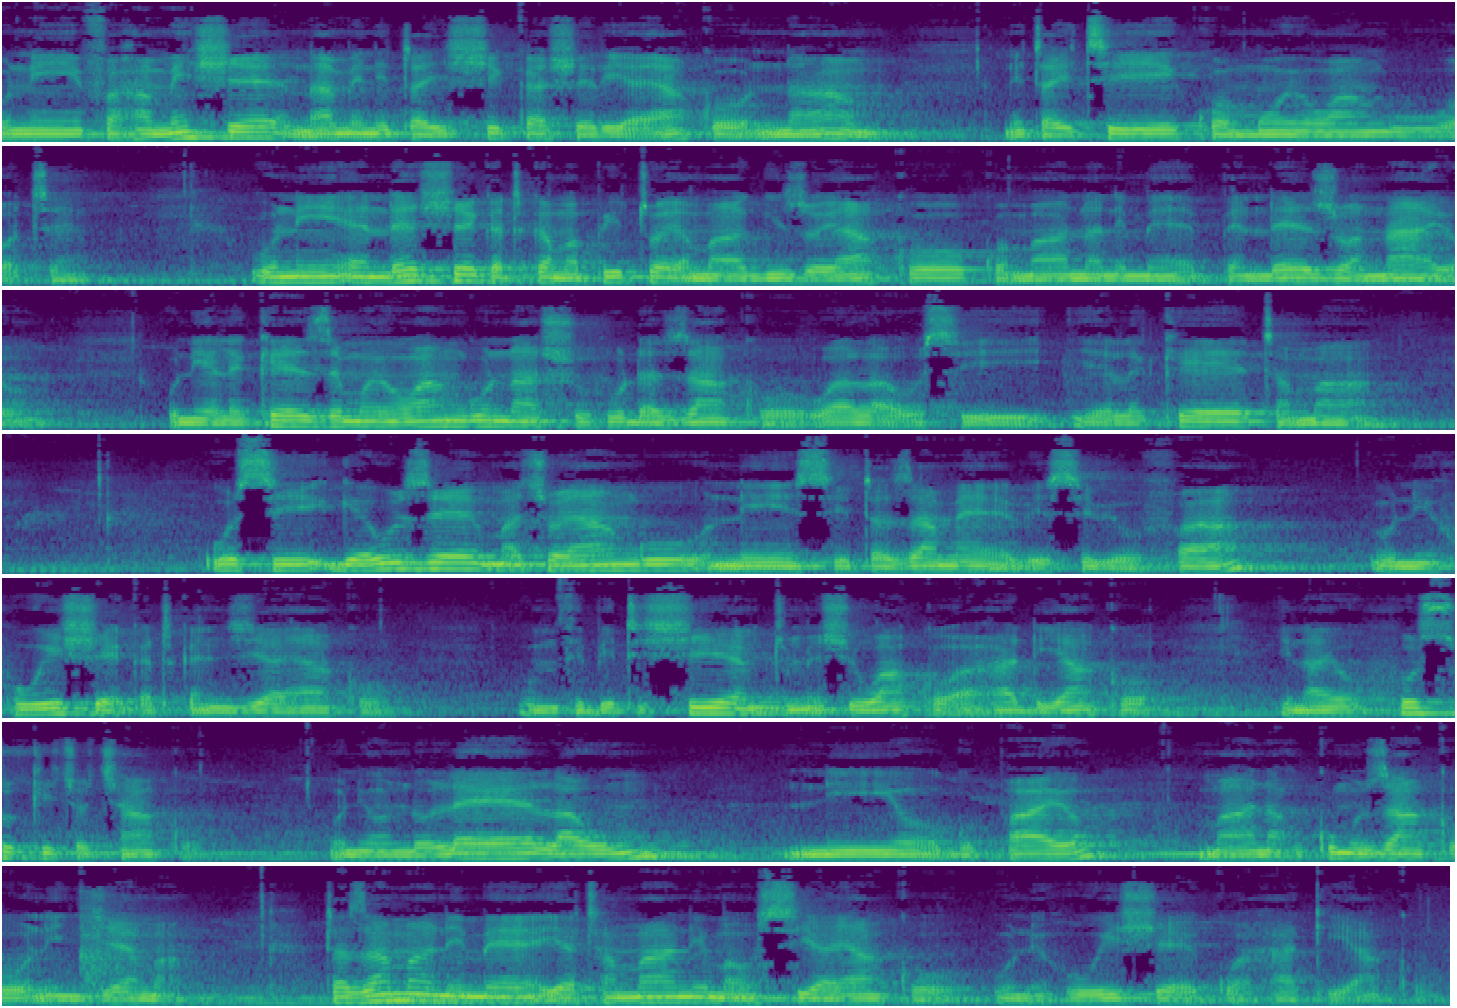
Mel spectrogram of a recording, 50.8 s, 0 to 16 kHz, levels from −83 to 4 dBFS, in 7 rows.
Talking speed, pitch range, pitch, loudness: 75 wpm, 105-130 Hz, 115 Hz, -19 LUFS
